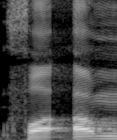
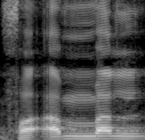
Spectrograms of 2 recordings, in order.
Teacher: Ayat yang ke-9 yang perlu diperhatikan adalah mim tasydid, fa'am, begitu. Jangan fa'ammal, jangan begitu, tapi berhenti dua ketukan. Fa'ammal yatima fala taqhar.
